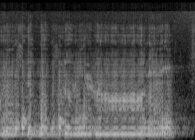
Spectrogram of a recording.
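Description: A didgeridoo drones with a deep steady fundamental and shifting overtones, played with circular breathing, loud and close, sustaining without a break for several seconds before stopping.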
